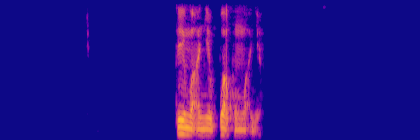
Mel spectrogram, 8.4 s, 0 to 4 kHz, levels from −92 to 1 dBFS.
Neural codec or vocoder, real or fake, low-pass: none; real; 3.6 kHz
